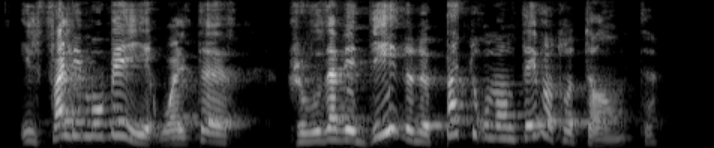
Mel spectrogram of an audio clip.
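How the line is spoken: Vexed. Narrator (French): Elle se souvint qu'il avait dit au petit Walter, d'un ton vexé

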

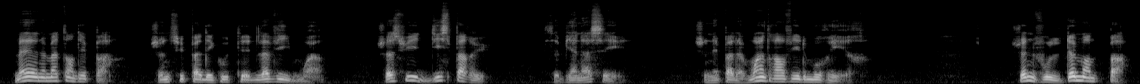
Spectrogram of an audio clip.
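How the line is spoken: Extremely stern officer's tone. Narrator (French): dit le lieutenant d'un ton extrêmement sévère, et que Pérol aurait appelé un ton de porteur d'épaulette

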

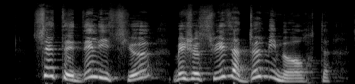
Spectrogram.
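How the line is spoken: Exclaiming. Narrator (French): s'écria Pauline

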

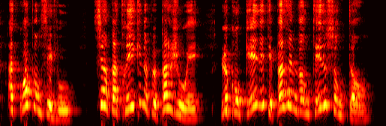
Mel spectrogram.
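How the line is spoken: Exclaiming. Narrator (French): s'écria Blanche

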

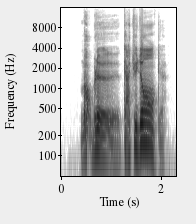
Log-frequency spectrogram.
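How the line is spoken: Astonished exclamation. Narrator (French): s'écriait Mandrin, fort étonné par l'attitude de son jeune compagnon

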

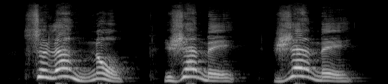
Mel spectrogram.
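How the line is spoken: Loud outcry. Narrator (French): La seule imagination de ce baiser fut intolérable physiquement à l'honnête femme, au point qu'elle s'écria, et à voix haute

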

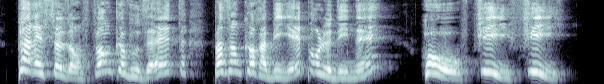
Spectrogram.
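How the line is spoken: Cheerfully affectionate. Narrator (French): Ces paroles étaient aussi gaiement affectueuses

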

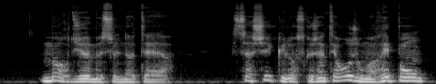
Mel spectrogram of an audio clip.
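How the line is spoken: Exclaiming. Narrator (French): s'écria M

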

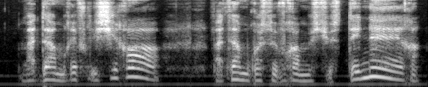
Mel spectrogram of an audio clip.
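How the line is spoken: Grave, annoyed murmur. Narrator (French): murmura Zoé d'un air grave, fâchée de voir sa maîtresse sur le point de faire encore une bêtise

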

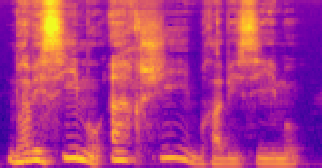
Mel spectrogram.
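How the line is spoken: Shout. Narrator (French): cria M

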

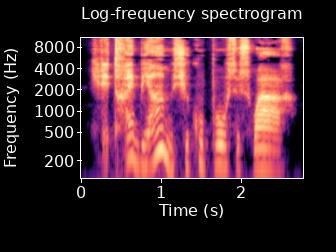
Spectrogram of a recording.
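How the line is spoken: Whispered in ear. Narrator (French): murmura Clémence à l'oreille de Boche

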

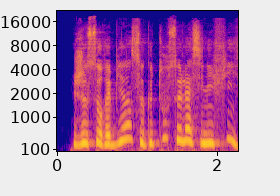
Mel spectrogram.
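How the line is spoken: Exclaiming. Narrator (French): s'écria Jean

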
